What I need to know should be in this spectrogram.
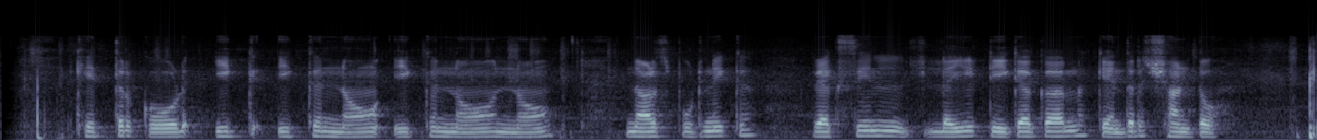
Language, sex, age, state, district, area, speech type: Punjabi, male, 18-30, Punjab, Rupnagar, urban, read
